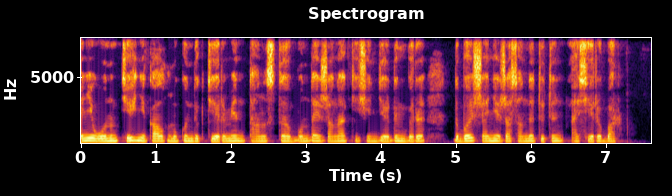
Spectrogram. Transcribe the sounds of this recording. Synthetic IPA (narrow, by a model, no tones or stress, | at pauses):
ʒæne̞wo̞nəɴt̪ʰʲe̞χnijkɑlˠəq̚mʏmʲkʲɪnd̪ɪkt̪e̞ɾɪme̞nt̪ʰɑnəst̪əbʊnd̪ɑjʒɑɴɑkʲʰeʃe̞nd̪e̞ɾd̪ɪŋbɪɾɪ | d̪̥əbəʃʒæne̞ʒɑsɑnd̪ət̪ʰʏt̪ɪnæ̰se̞ɾɪbɑɾ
